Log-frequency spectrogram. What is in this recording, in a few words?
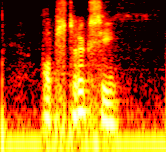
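"obstructie", Dutch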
